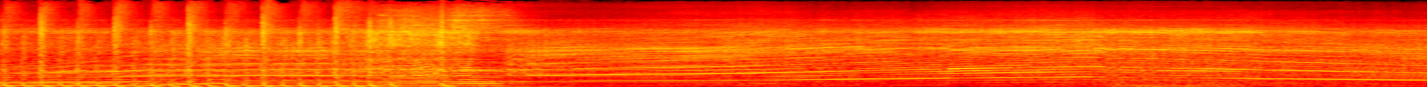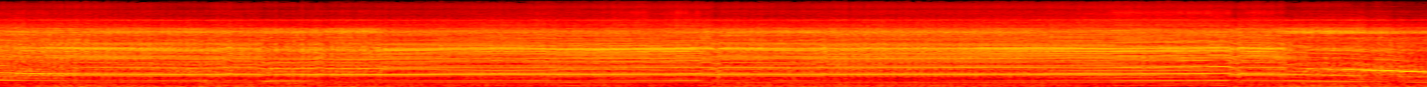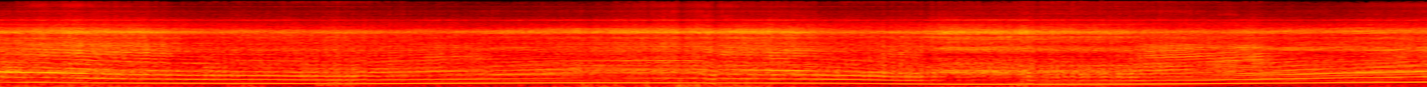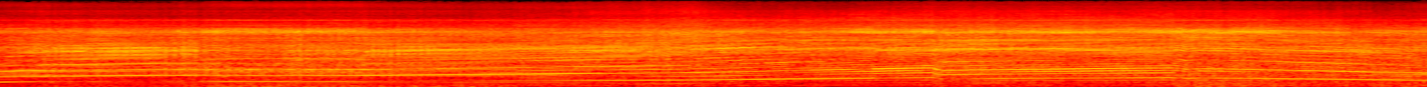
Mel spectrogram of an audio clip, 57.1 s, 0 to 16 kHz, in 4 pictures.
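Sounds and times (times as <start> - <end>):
rush of noise: 0.0 - 6.0
motorcycle engine at high revs: 0.0 - 57.0.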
